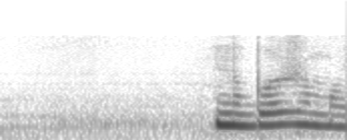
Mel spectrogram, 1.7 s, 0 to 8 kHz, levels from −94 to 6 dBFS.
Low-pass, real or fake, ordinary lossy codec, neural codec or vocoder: 7.2 kHz; fake; AAC, 16 kbps; codec, 24 kHz, 1.2 kbps, DualCodec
